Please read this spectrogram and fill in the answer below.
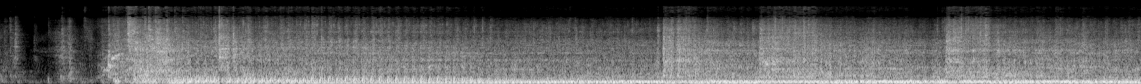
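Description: Honda 340cc single-cylinder engine pull-started with its recoil starter, catching about a second in and then running steadily. The start shows the newly installed pull starter works even though the battery is too dead for the electric starter.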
